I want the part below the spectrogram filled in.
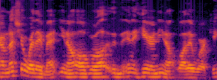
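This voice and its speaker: A man with a New York accent, medium pitch and fairly even intonation. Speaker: podcast co-host. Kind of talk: casual podcast chat. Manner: fast.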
